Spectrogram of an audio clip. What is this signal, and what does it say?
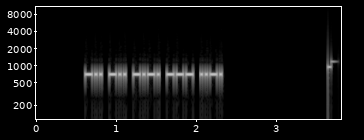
Morse code, heard as a keyed tone, about 37 wpm, 700 Hz. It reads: DDCOF
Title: Code Groups - 5 Letters - 40wpm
